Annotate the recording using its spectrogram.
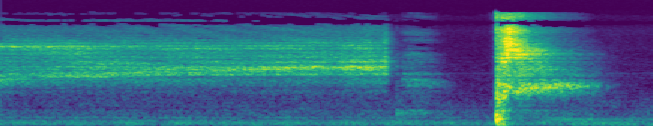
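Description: A person blowing a long, steady breathy hiss into cupped hands for about two and a half seconds. Near the end comes a single sudden burst, louder than the hiss, which dies away within about half a second.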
